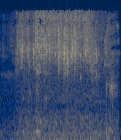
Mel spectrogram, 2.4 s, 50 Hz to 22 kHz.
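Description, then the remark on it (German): About 375 millilitres of water pours steadily into a cooking pot for about two seconds, a bright splashing rush that stops abruptly, with no talking. “Dann kommt auch noch mal wieder Wasser dazu.”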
